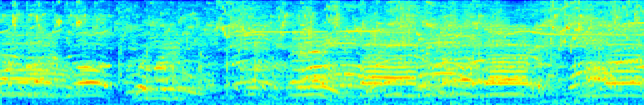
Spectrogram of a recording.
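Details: Babone, a champion contest lovebird, pours out a long, unbroken ngekek on a contest field: fast, shrill, buzzy chattering with rapid scratchy chirps and no pauses. A noisy hall of voices sounds behind it.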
